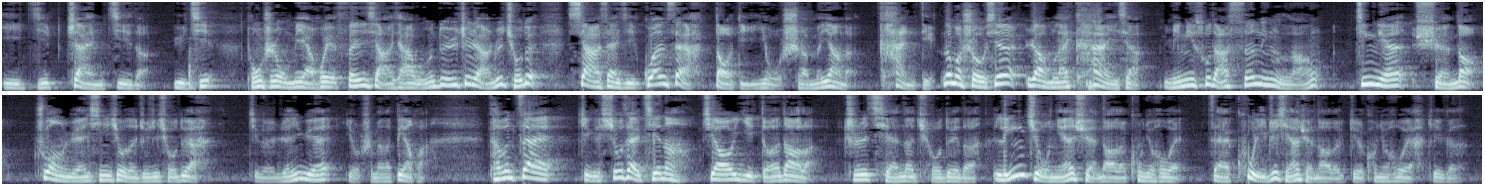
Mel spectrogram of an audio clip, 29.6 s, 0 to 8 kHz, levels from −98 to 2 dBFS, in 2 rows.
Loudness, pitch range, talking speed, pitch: -14 LUFS, 130-205 Hz, 265 characters per minute, 165 Hz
